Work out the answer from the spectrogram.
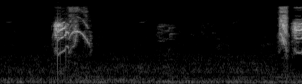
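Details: A female double-collared seedeater calls repeatedly to rouse male singing: a longer, sliding, buzzy high chirp, a faint soft note after it, then another doubled chirp near the end.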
